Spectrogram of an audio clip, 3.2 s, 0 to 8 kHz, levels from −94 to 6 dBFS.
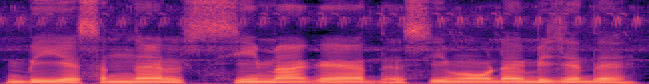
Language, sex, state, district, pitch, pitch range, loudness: Chakma, male, Tripura, Dhalai, 130 Hz, 125-135 Hz, -15 LUFS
